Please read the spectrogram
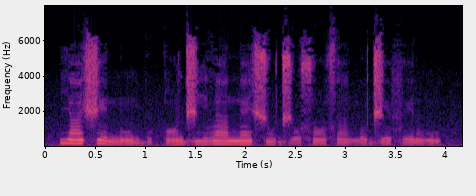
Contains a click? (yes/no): no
